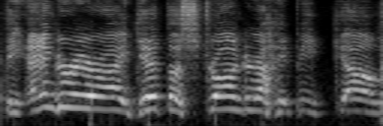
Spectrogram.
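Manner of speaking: high, put-on boast of a powered-up fighter; mock brute. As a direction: parody the catchphrase, pitched well up. Mocking a copied character catchphrase.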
